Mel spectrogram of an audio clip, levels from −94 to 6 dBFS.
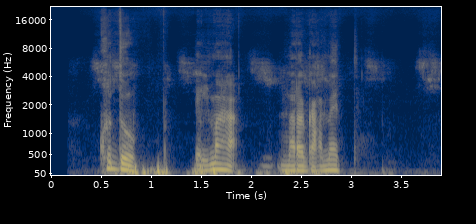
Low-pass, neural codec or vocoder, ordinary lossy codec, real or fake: none; codec, 44.1 kHz, 7.8 kbps, Pupu-Codec; none; fake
